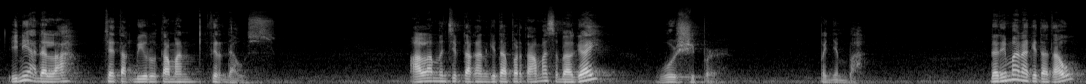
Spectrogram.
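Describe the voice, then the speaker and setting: A man in his fifties, a pastor preaching a sermon in a lively way and joking with the congregation. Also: medium pitch.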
